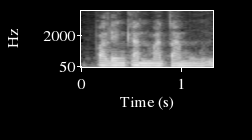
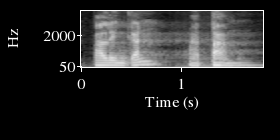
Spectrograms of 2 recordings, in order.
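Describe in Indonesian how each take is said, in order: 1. Diucapkan dengan intonasi yang biasa saja. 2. Diucapkan dengan intonasi khas daerah Blitar. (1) "nggih biasa" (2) "Cara Blitar"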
